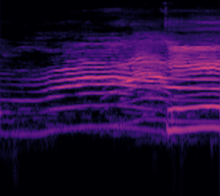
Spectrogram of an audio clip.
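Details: Domestic cat fighting with an outside cat that attacks the household cats: a loud, drawn-out, harmonic caterwaul rising slowly in pitch and growing louder, with a sudden pitch drop near the end.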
